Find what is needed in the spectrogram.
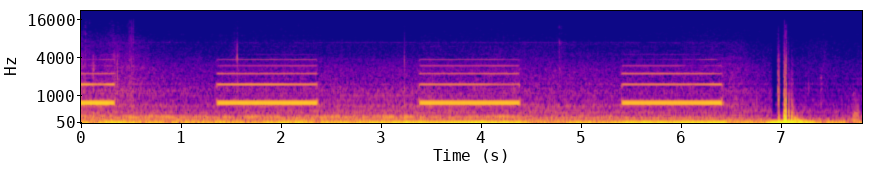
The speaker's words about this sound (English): Me opening the door so I could see how close I was to the curb, and a car warning me, oh, you're driving with the door open. I know I'm driving with the door open.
